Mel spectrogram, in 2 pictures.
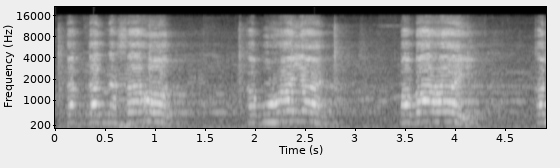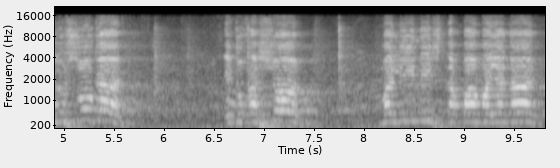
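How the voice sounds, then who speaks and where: Male Filipino protest orator, piercing and emphatic, rhetorical point-by-point delivery, echoey distant outdoor PA. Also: very high voice. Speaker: protest rally speaker. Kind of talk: fiery political rally speech. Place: outdoor street rally. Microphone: public address microphone. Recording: echoing distant loudspeaker, crowd and noise.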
